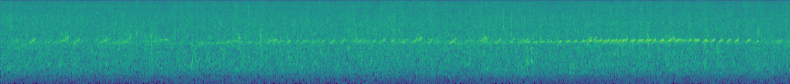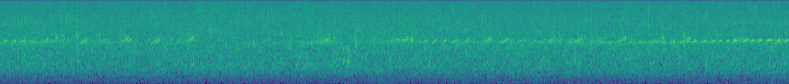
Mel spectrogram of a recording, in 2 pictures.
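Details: Clear-stream recording of Kajika frogs: high, thin trills come in repeated bursts, loudest around the middle, with brief gaps between phrases, set against a continuous roar of running water.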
